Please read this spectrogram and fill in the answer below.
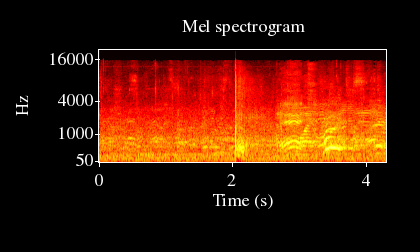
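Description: A baseball pitch popping into the catcher's leather mitt with one sharp crack about two seconds in. Players' voices then call out loudly.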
